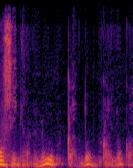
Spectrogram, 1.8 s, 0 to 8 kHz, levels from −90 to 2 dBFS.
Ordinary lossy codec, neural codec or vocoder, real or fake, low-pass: Opus, 16 kbps; none; real; 7.2 kHz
